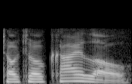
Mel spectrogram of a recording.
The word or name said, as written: toto caelo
